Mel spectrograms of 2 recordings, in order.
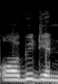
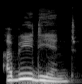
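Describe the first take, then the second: First: ओबीडिएंट with a full "o" at the start; wrong first vowel. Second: ओबीडिएंट starting on a short "uh", as uh-BEE-dient; correct first vowel. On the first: Teacher warns against this reading, full o vowel. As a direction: open ओबीडिएंट on a round "oh". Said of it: "ओबीडिएंट नहीं पढ़ेंगे". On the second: Teacher models the right reading, short uh vowel. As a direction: reduce the start of ओबीडिएंट to a schwa. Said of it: "क्या पढ़ेंगे?". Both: Shown as a demonstration.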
